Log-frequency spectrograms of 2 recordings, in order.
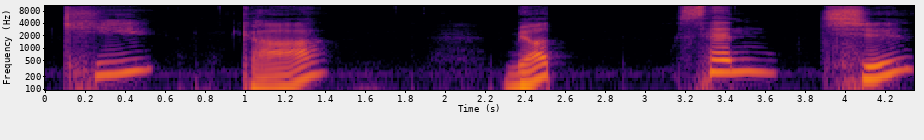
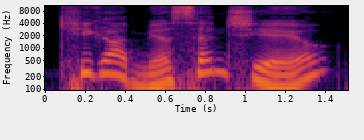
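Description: First: It is said slowly. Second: It is said fast.

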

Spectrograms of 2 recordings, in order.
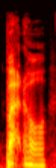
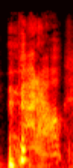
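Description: First: It is said at a quieter volume. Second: It is said at a louder volume.

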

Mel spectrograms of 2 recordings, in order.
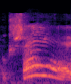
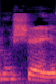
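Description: First: The name is said with a French pronunciation. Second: The name is said with an English pronunciation. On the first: "Do I say it like Boucher? You know? French" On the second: "That's correct"

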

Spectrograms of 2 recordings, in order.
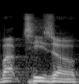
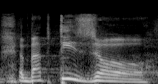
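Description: First: It is said in the speaker's ordinary accent. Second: It is said in a put-on Mediterranean accent.

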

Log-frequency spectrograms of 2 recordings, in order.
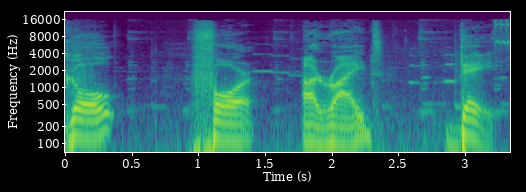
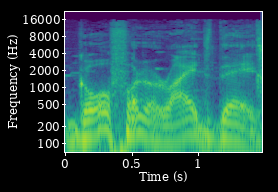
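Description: First: It is said slowly. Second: It is said at normal speed.

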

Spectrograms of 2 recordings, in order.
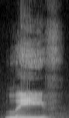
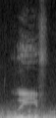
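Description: First: It is screamed loudly and sharply. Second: It is said in a deep, low tone.

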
